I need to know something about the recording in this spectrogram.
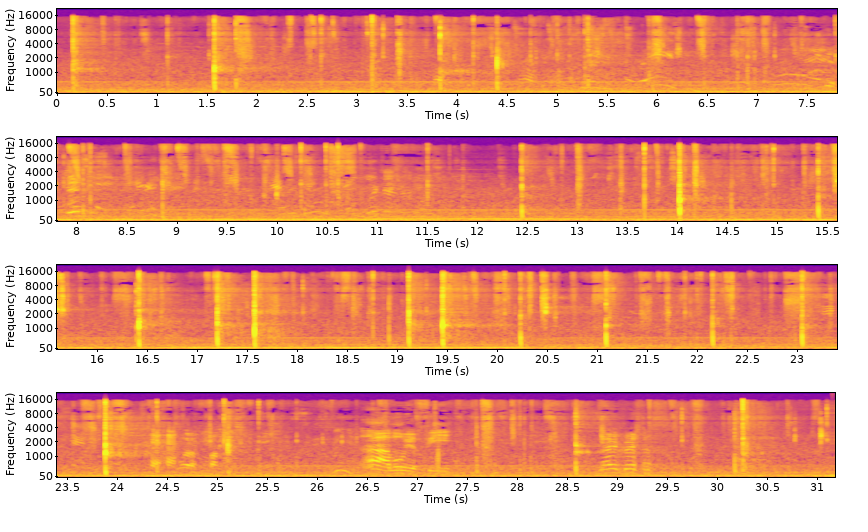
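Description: Pickleball paddles striking a plastic ball in a doubles rally: sharp pops, mostly one to three seconds apart, over a low steady rumble. Voices come in near the end.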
